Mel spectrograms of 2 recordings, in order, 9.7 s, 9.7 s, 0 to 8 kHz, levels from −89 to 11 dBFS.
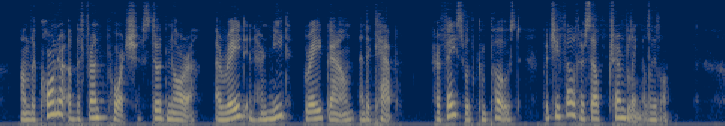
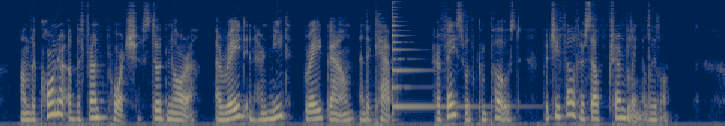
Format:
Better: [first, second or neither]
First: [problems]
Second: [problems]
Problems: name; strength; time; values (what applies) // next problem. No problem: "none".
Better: first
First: none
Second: background sound (Plucked string instrument); 13 dB below the speech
